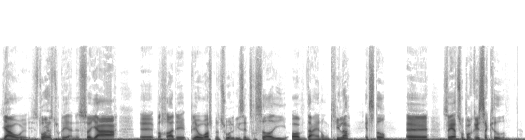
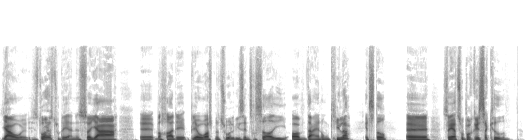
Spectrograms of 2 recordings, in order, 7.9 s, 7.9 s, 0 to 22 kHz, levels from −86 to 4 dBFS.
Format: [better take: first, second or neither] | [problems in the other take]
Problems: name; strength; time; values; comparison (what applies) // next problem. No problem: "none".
second | low rumble; faint; until 2.5 s and from 5 s on; 25 dB below the speech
